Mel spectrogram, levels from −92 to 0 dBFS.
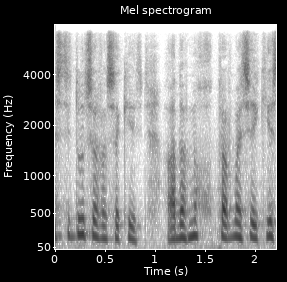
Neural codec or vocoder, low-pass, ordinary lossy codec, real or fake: codec, 16 kHz in and 24 kHz out, 0.6 kbps, FocalCodec, streaming, 2048 codes; 7.2 kHz; none; fake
